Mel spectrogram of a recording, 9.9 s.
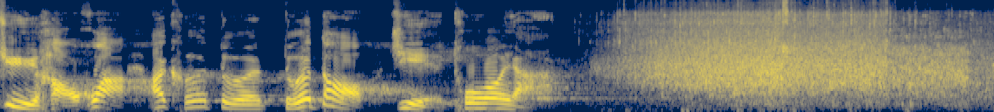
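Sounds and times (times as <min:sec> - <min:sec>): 
speech: 0:00.0 - 0:05.6
audience clapping: 0:05.8 - 0:09.9.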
